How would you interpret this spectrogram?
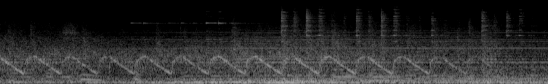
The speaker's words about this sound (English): A police car speeds past her and pulls Janet over.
